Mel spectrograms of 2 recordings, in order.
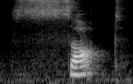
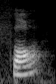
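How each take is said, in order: First: The word starts with an s sound. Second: The word starts with a th sound. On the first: The speaker calls it wrong. "sought instead of thought" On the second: The speaker calls it right. "Make sure that your tongue is between your teeth"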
